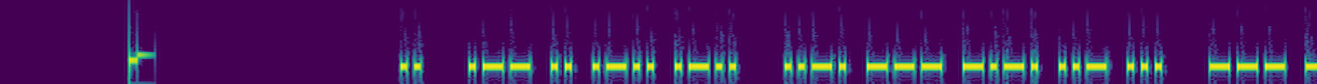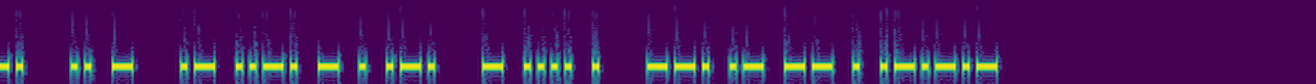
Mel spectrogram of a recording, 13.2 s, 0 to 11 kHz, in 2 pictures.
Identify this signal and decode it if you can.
Morse code, heard as a keyed tone, about 36 wpm, 700 Hz. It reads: I WILL FOCUS ON IT AFTER THE GAME.
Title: Sentences from Top 1000 Words - Review Part 4 - 35wpm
